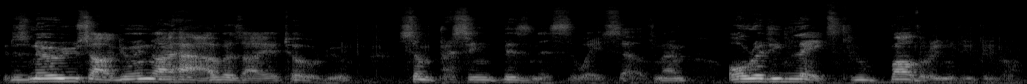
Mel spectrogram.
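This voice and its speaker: A man voicing a brisk, bossy old wizard from a storybook, with an emphatic, scolding and teasing manner. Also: lowish voice, lively intonation, echoey room, recorded from a distance. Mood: brisk, exhorting.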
